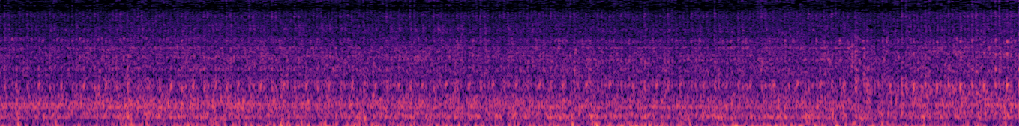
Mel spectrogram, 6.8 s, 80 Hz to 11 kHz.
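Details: Hino Euro J08C six-cylinder truck diesel after an air compressor fault repair: steady, even diesel clatter at idle with no extra knock on top and clear smoke; the engine sounds healthy at normal idle.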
